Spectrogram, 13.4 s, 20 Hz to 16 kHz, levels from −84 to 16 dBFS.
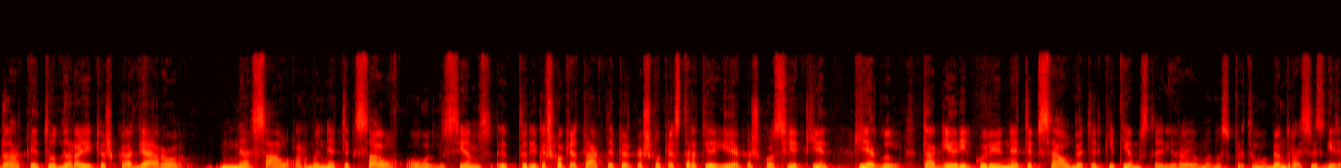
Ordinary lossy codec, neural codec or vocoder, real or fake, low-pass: MP3, 96 kbps; codec, 24 kHz, 1.5 kbps, HILCodec; fake; 10.8 kHz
